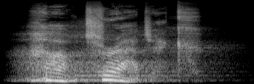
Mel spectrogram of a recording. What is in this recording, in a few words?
Female Blood Elf, Oops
